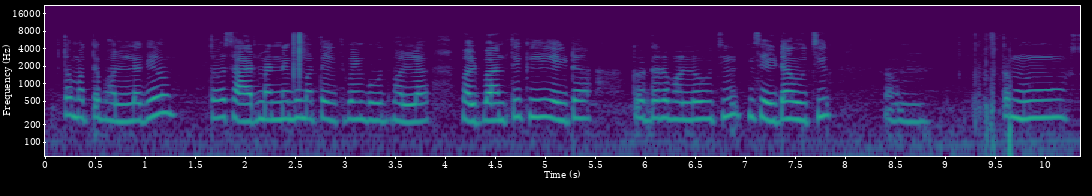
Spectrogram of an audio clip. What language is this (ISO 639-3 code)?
ori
